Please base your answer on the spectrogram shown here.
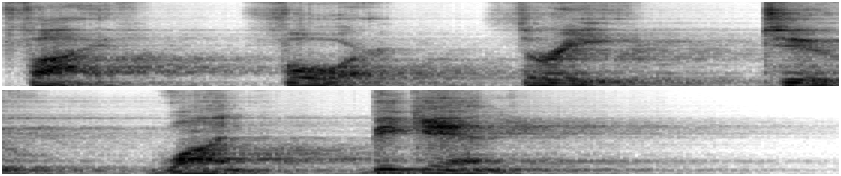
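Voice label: pa voice countdown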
